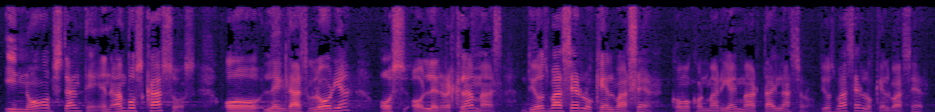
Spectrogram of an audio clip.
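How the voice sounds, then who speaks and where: A man's voice: mid-range voice, lively intonation, normal speed. Man preaching in a dull echoey hall. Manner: conversational, acts out quoted voices, many restarts. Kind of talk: sermon.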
